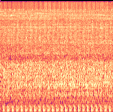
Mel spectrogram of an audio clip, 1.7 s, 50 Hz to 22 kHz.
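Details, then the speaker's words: 2003 Craftsman LT2000, 18.5 hp Briggs & Stratton Intech, restarted without choke and idling: a crisp, regular putter at about ten pulses a second, even and unbroken; healthy idle, needs an air filter and oil change. "These old Briggs and Strattons, you can't beat them. All it needs is an air filter and an oil change now."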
